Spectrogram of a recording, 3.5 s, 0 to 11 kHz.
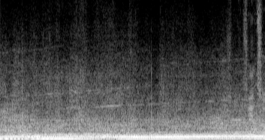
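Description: Formula 1600 race cars at the Aldo Scribante circuit hold a loud, steady high engine drone at close range, with a sustained note throughout.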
